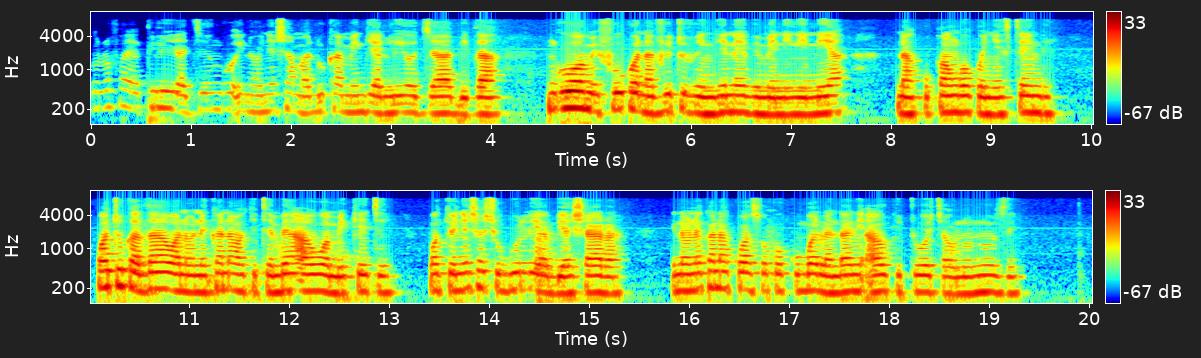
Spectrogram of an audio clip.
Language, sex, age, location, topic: Swahili, female, 36-49, Nairobi, finance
